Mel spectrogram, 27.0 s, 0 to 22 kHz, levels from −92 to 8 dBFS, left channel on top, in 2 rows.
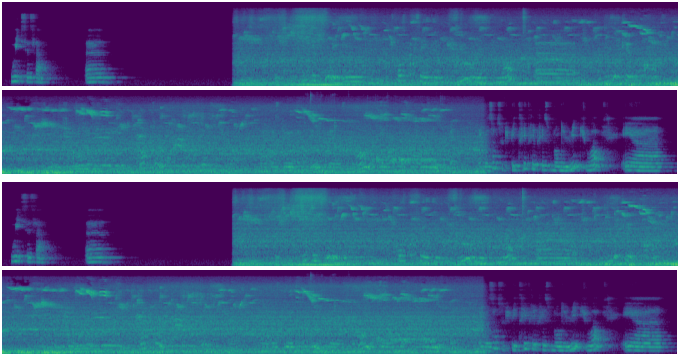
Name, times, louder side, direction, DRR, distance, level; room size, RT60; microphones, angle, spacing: voice 1, 0.2-0.8 1.7-2.1 5.4-5.6 5.9-11.5 11.9-13.3 14.2-18.2 18.7-22.6 23.0-26.6, equal, 90° left, 3 dB, 0.6 m, -38 dB
sound 1, 4.6-23.2, right 2 dB, 45° right, 0.6 m, -29 dB
Liquid, 18.9-19.0 19.2-22.4 22.8-22.9, left 2 dB, 20° left, 0.5 m, -41 dB
3.5 x 2.0 x 2.4 m, 0.69 s
head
